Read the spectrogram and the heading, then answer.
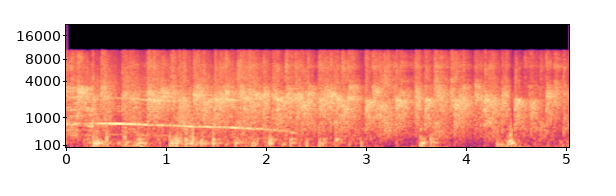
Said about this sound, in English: Uh, your next comedian is a San Francisco native, and I just don't think he's that old. I, one of the youngest souls that I know. So start clapping right now for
